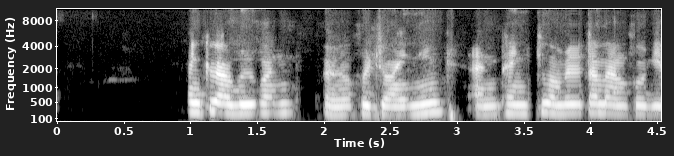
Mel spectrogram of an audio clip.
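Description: A young woman speaks calmly through an online call.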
